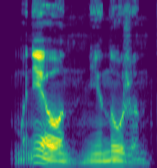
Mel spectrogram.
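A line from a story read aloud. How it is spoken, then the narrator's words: Quiet reply. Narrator (Russian): тихо отозвался он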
